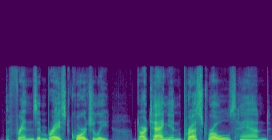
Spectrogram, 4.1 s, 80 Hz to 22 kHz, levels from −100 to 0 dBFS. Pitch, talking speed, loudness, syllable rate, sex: 150 Hz, 120 wpm, -20 LUFS, 4.3 syllables/s, male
